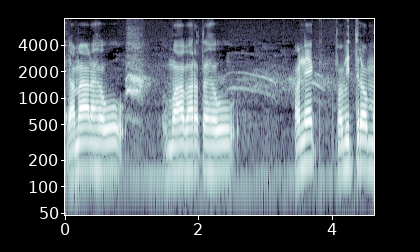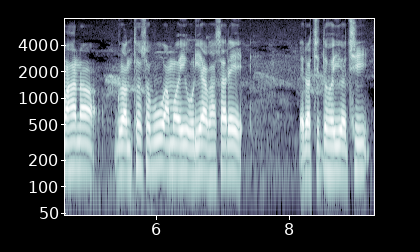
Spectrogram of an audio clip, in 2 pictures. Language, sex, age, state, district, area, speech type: Odia, male, 30-45, Odisha, Kendrapara, urban, spontaneous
